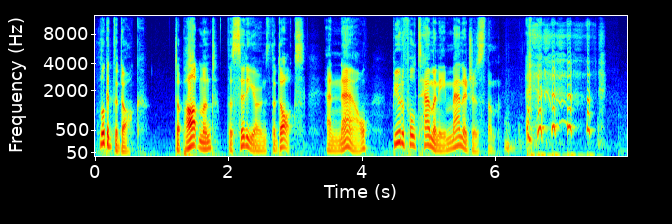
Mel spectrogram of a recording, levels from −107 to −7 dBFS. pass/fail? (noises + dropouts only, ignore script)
fail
